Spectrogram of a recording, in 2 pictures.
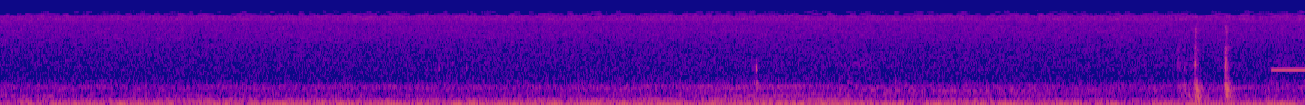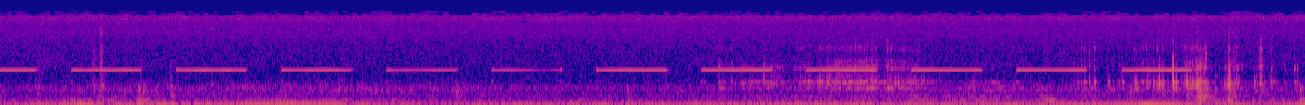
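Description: A car's engine and tyres rumble, heard from inside the cabin.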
